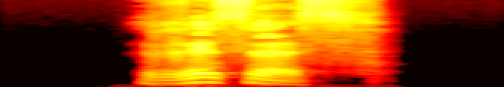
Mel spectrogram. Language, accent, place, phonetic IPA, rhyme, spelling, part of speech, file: German, Germany, Berlin, [ˈʁɪsəs], -ɪsəs, Risses, noun, De-Risses.ogg
- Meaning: genitive singular of Riß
